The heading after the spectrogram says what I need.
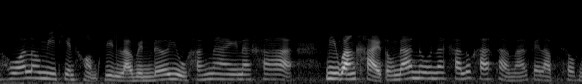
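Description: From 1.17 s the speech suddenly turns dull, losing everything above 3.8 kHz and shifting level by about 5 dB; the input likely switched to a poorer device.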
